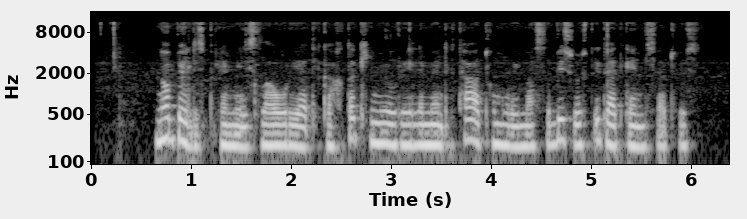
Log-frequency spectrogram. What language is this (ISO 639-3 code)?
kat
